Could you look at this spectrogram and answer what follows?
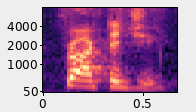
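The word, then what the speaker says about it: protégé: Next question है और इसका प्रोनाउंसिएशन है इस पर्टिकुलर वर्ड का प्रोटेजी.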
